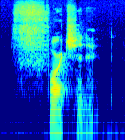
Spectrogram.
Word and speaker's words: fortunate: a part of it fortunate fortunate again with the r sound notice the difference because again you have the r before the consonant so fortunate make sure it's strong enough in american english so again these have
